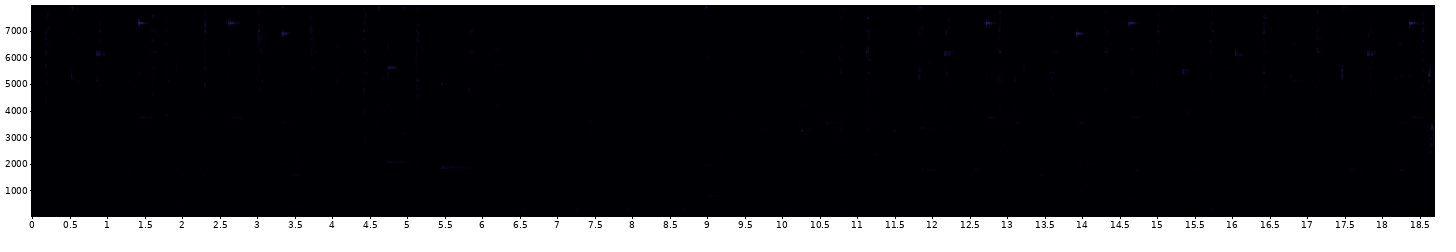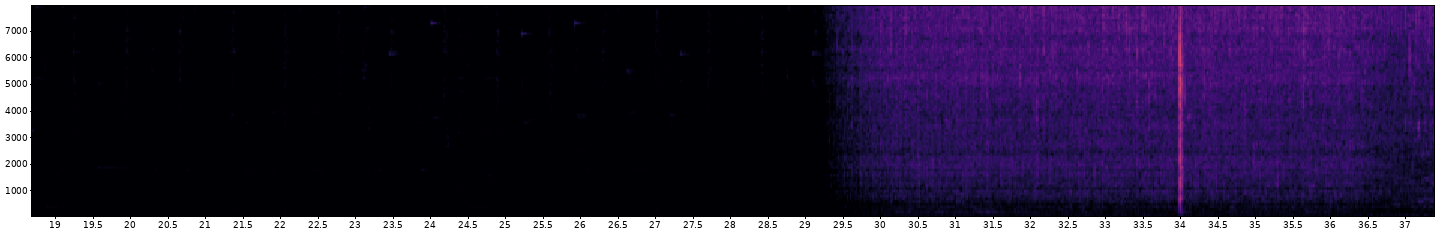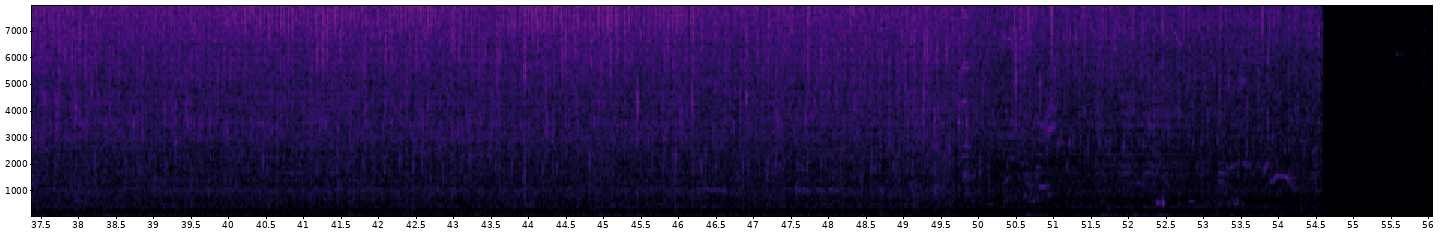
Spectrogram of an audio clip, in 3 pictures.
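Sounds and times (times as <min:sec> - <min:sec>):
curry sizzling in a pan: 0:29.3 - 0:54.6.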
